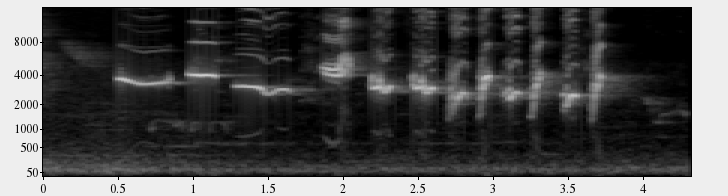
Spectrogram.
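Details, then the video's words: White-breasted bird singing an unusual song used for song training: a few clear, steady whistled notes, then a quick run of about ten sharp, downward-sweeping whistles, with a faint low hum beneath. "SUARA ANEH SI DADA PUTIH, BAGUS BUAT MASTERAN"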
